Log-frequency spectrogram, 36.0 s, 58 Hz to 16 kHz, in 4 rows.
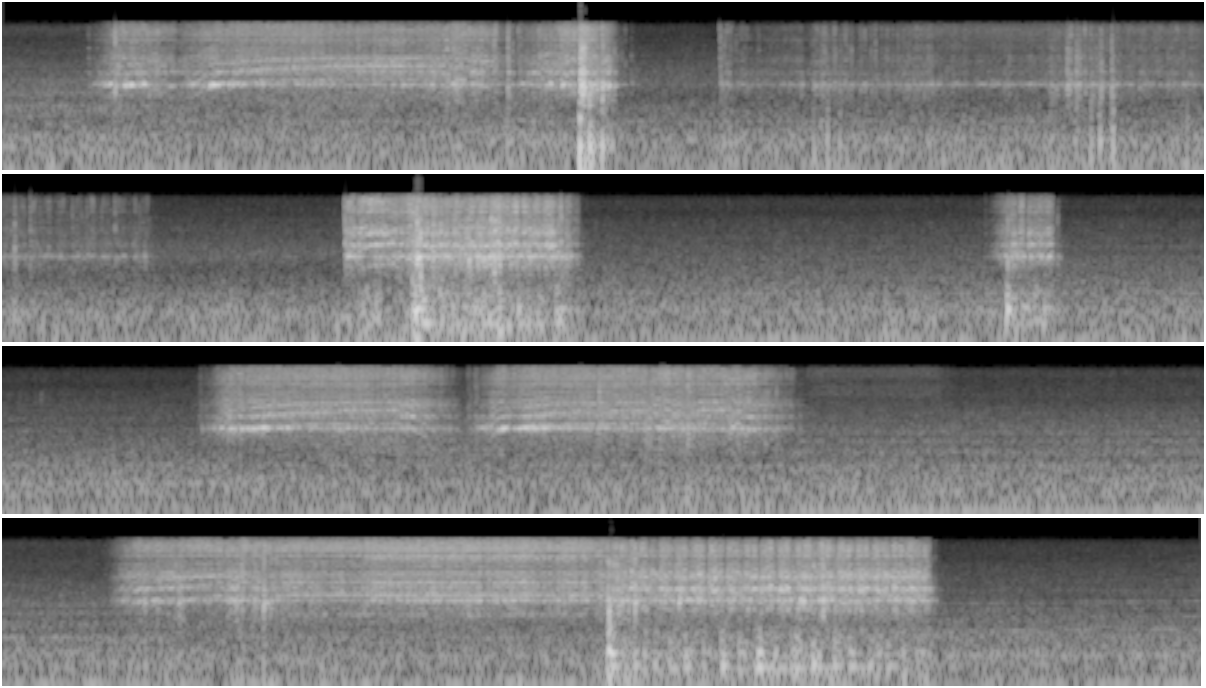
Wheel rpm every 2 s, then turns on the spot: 70, 130, 50, 20, 30, 30, 90, 0, 30, 20, 100, 120, 0, 10, 150, 160, 160, 10.
6-10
